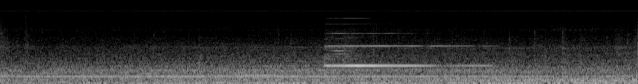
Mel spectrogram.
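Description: Inside a VDL Citea SLE-129 Electric bus under way: steady low road rumble with a constant hum from the electric drive. About halfway through an electronic chime from the bus's onboard signal sounds, one held tone lasting under two seconds.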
